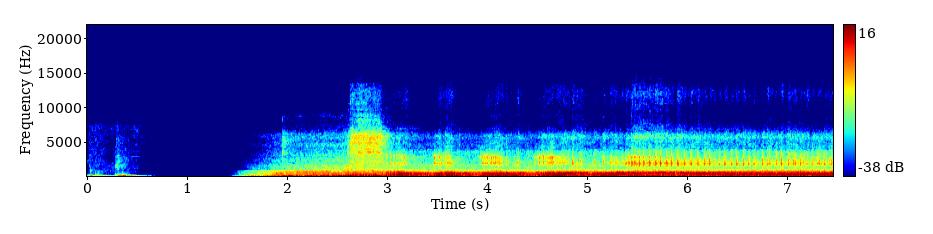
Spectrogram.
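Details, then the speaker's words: Moped two-stroke on the dyno with a newly made high-power expansion pipe: buzzy revs falter and stumble as it starts pulling under load, hesitating on acceleration; owner thinks it is running lean again, as before when a larger main jet was needed. "it again had some stuttering. when you start to accelerate, it seems to be "wondering" it is wondering whether to start pulling or not."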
